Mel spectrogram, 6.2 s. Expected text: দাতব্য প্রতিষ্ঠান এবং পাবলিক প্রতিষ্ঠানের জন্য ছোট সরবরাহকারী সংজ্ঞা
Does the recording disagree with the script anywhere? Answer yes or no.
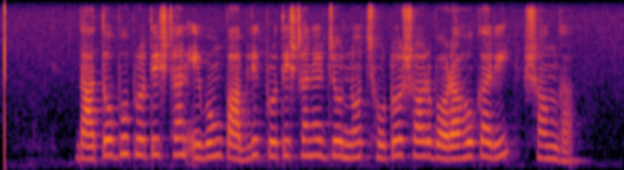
no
